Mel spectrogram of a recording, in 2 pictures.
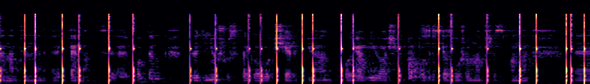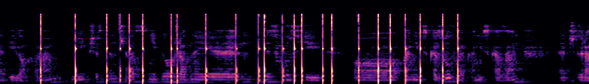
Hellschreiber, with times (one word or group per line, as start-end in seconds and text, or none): none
